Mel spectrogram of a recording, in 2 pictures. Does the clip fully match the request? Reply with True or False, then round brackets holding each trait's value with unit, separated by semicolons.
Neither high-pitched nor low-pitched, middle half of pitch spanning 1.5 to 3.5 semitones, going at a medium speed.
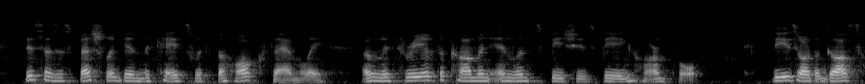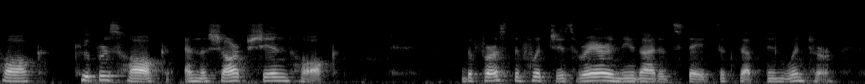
True (155 Hz; 3.1 semitones; 150 wpm)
